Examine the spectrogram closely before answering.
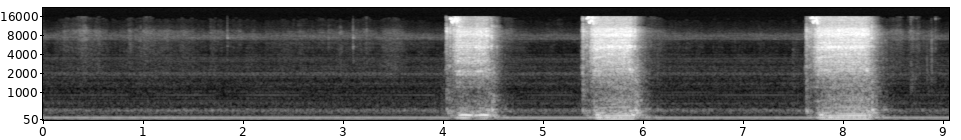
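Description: Sewing machine stitching in three short runs of about half a second each, starting about four seconds in, over a steady low hum.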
